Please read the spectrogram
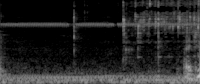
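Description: Liquid hummingbird nectar running from a bag's dispensing spout into a glass feeder reservoir, the trickle starting about a second in.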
